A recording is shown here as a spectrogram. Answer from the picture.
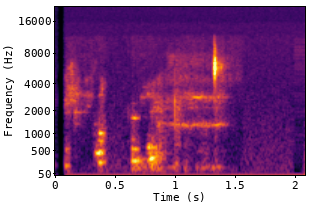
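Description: Near silence on a video-call line that has just come back on, with a few faint murmurs and one short click about a second and a quarter in.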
